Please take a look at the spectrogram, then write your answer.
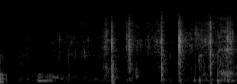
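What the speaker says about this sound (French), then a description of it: "Je vais remélanger toutes les cartes" Playing cards are riffled and reshuffled by hand in a quiet room, a series of soft, crisp flurries and snaps arriving in bursts about every half second.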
